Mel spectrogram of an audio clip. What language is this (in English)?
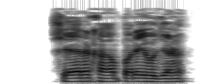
Sindhi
